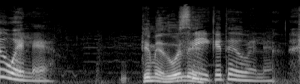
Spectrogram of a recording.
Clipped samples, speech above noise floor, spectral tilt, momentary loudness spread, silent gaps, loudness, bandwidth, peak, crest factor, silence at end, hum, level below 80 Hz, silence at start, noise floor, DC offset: under 0.1%; 30 dB; -5 dB/octave; 15 LU; none; -19 LUFS; 16.5 kHz; -4 dBFS; 18 dB; 0 s; none; -52 dBFS; 0 s; -49 dBFS; under 0.1%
